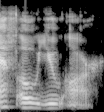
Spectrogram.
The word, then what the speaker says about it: four: f o u or f o u r okay this is the number four okay but it's pronounced exactly the same way as the word f o r which you've already learned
